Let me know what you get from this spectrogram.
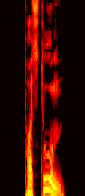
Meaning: posthumous
- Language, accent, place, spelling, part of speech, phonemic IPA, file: German, Germany, Berlin, postum, adjective, /pɔsˈtuːm/, De-postum.ogg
